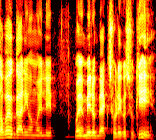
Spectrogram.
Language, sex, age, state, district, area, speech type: Nepali, male, 18-30, West Bengal, Kalimpong, rural, spontaneous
